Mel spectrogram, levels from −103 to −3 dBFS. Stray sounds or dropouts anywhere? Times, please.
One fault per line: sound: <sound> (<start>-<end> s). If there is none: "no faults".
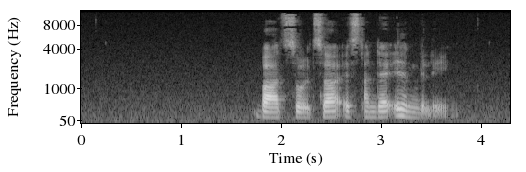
no faults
